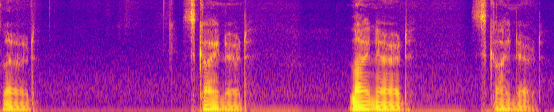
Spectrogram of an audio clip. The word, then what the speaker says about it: Skynyrd: Oh, it's pronounced nerd. Skynerd.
